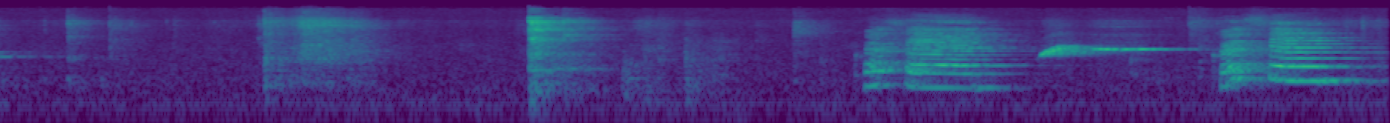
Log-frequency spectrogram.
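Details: Pet parrot chattering indoors and asking about peanuts or popcorn. Speech-like syllables and one clear rising whistle that holds steady, followed by harmonic talking bursts. Human voices are also present in a small room.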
